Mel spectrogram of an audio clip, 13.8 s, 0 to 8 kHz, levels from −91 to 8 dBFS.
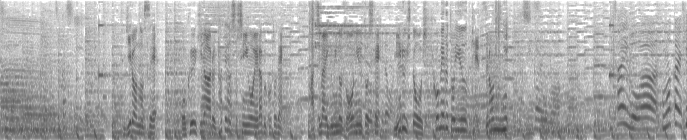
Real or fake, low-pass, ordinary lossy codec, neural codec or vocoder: real; none; none; none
